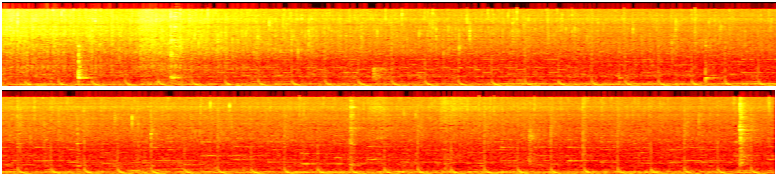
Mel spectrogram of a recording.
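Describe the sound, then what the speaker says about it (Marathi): A bombil fish chutney mixture fries in hot oil over a low flame, making a continuous close crackling sizzle with occasional faint pops, and no voices over it. "तेल आपलं गरम झालेलं आहे आता यामध्ये आपण भोबळीचं मिश्रण घालून घेऊया"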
